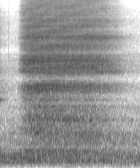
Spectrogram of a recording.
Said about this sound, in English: Remind yourself of the value of breathing. Allow yourself to breathe deeply. Let your breathing remind you to fill yourself with God's presence.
